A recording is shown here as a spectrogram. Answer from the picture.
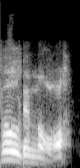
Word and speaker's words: Voldemort: Or at least the Mort part, because that was originally pronounced More. But then the movies came out, and for some reason they pronounced it Mort.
